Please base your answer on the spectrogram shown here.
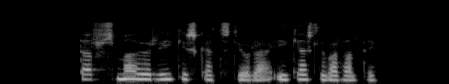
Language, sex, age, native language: Icelandic, female, 40-49, Icelandic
